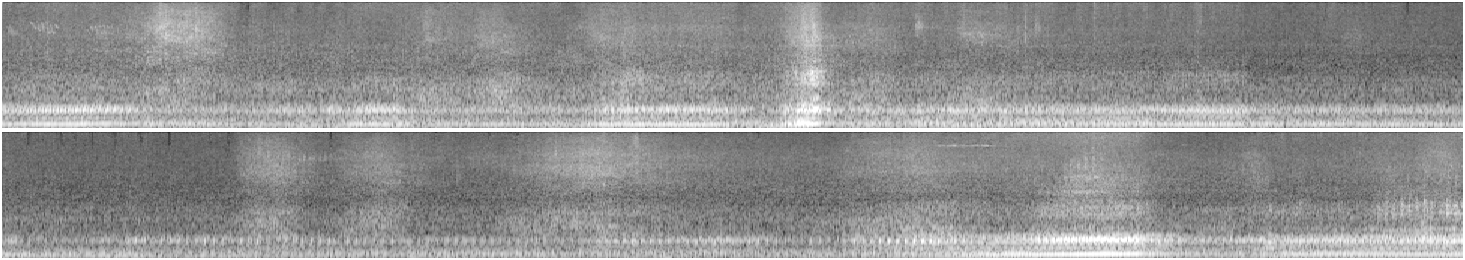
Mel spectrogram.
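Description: Ford Mustang GT with a very loud exhaust, heard from inside while driving slowly in third gear: a steady deep rumble throughout, with a brief sharp blip near the start and a swell of revving toward the end.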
